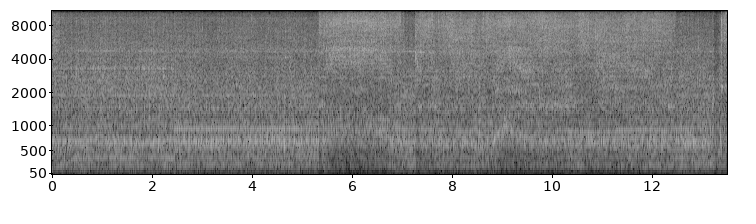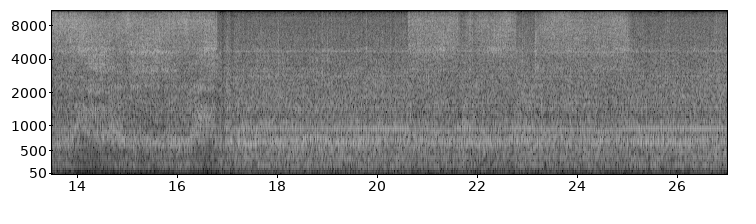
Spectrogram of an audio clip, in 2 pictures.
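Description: Ridgid oscillating belt and spindle sander running steadily with a vacuum drawing through its dust port, giving a constant motor whine. A piece of wood is pressed against the moving sanding belt in about four passes, each adding a rasping hiss over the whine.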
